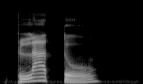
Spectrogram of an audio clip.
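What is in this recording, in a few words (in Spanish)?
"PLATO", Spanish, male; AppLenguaje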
